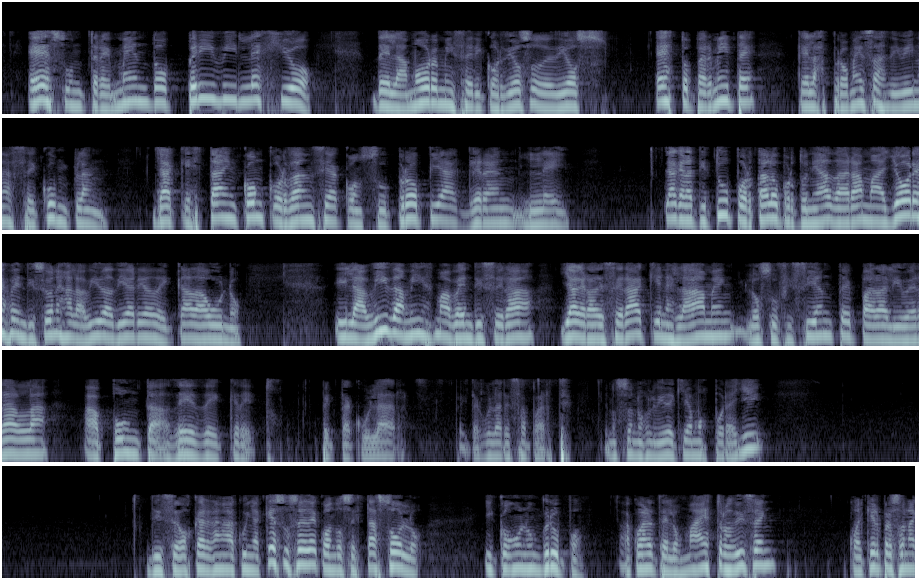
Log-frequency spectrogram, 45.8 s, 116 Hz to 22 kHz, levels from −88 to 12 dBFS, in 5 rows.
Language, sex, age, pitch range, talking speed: Spanish, male, 50-69, 155-185 Hz, 125 wpm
